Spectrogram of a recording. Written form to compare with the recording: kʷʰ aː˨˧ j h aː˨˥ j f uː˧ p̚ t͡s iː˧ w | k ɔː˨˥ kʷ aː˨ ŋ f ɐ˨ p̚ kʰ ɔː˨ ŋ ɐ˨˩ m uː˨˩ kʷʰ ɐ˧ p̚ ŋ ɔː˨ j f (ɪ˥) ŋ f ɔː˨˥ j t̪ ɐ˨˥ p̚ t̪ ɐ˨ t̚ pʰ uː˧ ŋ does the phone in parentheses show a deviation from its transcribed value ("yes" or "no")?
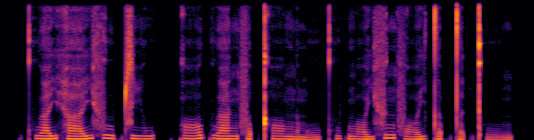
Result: no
